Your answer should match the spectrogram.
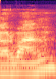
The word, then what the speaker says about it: Orbán: Caí viendo que es Orbán con acento en la A.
